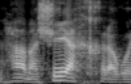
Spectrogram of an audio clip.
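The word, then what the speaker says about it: המשיח: 그리스도라는 말은 메시아라는 말이고, 히브리어로 굳이 발음하자면 하마쉬야흐라고 해가지고 기름 부음을 받은 자 이런 뜻이고, 그것은 곧 하나님이 세우시는 왕이다 이런 뜻이에요.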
